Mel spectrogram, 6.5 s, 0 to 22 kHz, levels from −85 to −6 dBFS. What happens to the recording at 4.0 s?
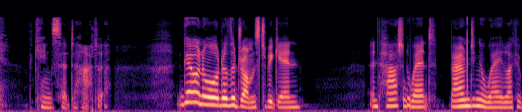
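Nothing goes wrong at 4.0 s; the speech carries on intact through that moment, with no dropout, click or distortion.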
